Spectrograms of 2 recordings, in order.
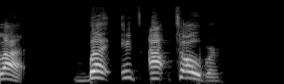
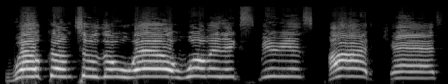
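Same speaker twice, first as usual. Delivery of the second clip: announcer intro; 5 semitones higher, 6 dB louder than usual. Acted. Host announces show title.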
